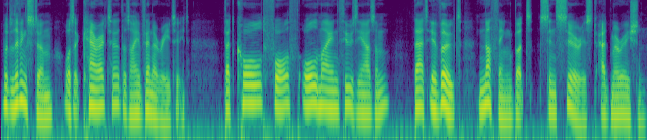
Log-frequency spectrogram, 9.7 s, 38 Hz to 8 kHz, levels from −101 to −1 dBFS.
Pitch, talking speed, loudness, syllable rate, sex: 120 Hz, 125 wpm, -19 LUFS, 4.8 syllables/s, male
